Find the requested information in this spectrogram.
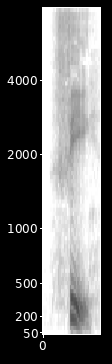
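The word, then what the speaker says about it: phi: salon or you salon either way it's fine fee fee again eyes make a sound so you pronounce this letter you the name of it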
